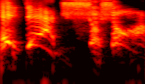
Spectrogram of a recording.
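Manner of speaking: very high, silly, made-up little pet voice. Voicing pet cats talking to their owner: silly little voice for the cats. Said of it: "I make my cats call me Dad in a silly little voice".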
